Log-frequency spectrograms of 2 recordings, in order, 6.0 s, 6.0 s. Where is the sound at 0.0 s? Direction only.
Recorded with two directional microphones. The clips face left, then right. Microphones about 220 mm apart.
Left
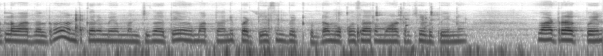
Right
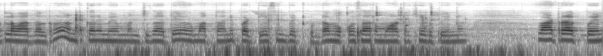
25° left (ahead or behind).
